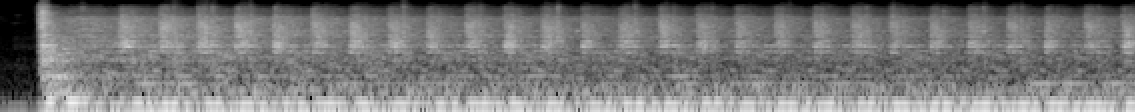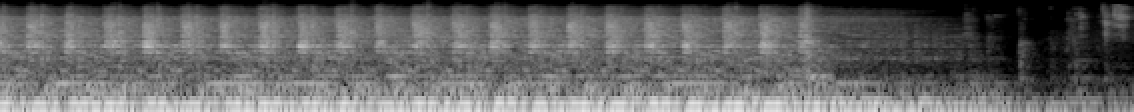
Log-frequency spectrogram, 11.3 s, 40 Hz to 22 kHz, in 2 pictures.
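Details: 1964 International Scout 80 after a swap to a new mechanical fuel pump, no starter fluid: steady rapid cranking about two and a half turns a second for ten seconds with no catch; fuel is suspected of not reaching the carburettor, unconfirmed.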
